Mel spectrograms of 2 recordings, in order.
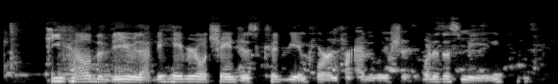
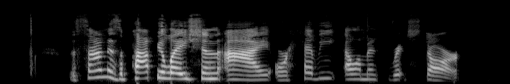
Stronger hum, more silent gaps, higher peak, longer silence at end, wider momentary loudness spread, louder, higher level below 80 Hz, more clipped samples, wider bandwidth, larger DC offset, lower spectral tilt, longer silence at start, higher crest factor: neither; neither; about the same, 0 dBFS vs 0 dBFS; second, 0.2 s vs 0.55 s; second, 8 LU vs 18 LU; first, -14 LUFS vs -18 LUFS; first, -56 dBFS vs -70 dBFS; neither; second, 9.2 kHz vs 11.5 kHz; neither; first, -5.5 dB/octave vs -2 dB/octave; second, 0.05 s vs 0.7 s; second, 14 dB vs 20 dB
